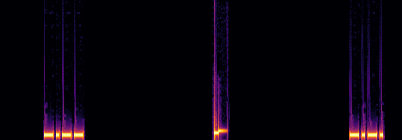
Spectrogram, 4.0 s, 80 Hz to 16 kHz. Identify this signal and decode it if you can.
Morse code, heard as a keyed tone, about 40 wpm, 700 Hz. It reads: Y C
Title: Single Letters - Phonetic Pronunciation 40wpm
